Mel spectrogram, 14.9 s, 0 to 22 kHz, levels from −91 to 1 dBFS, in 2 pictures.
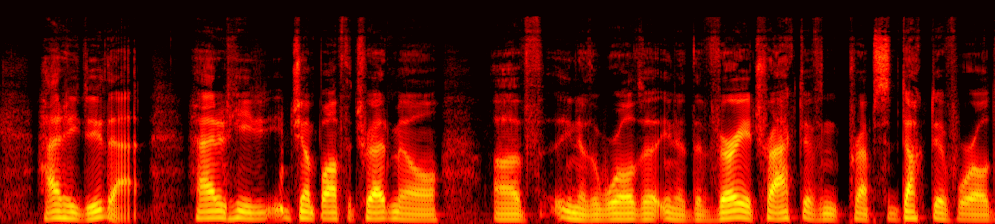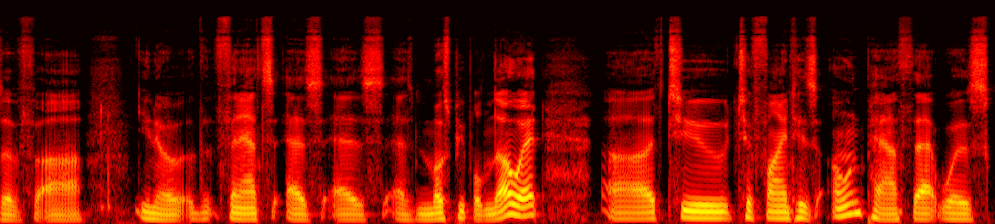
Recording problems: none

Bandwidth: 16 kHz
